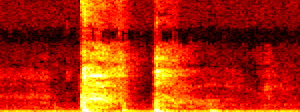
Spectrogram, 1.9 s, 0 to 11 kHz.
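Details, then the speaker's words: Two short, harsh coughs then softer throat-clearing from an adult male whose sinuses have bothered him for about 30 minutes, feeling on the edge of sneezing; brief irritative cough. "Sorry about the coughing."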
